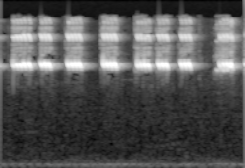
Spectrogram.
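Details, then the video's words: Cricket chirp recorded as training material for contest songbirds, crisp ringing bursts each made of several rapid pulses, about three per second, high-pitched and clean over a quiet low rumble. "Masteran Jangkrik Suara Jernih Nyaring dan Kristal"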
